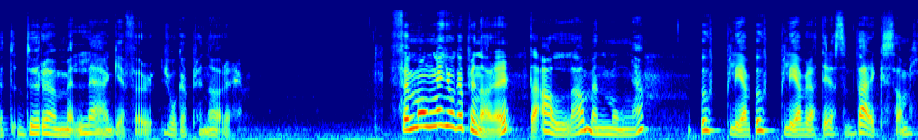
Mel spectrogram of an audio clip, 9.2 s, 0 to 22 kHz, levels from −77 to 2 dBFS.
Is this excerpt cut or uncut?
cut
